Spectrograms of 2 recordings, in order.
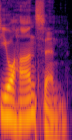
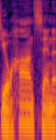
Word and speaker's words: Johansson: he is now back in Washington as Marcus Johansson and the hard J has been left on the airplane.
